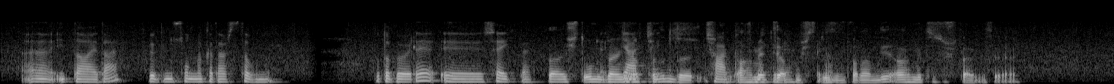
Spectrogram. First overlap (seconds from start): 6.1 s

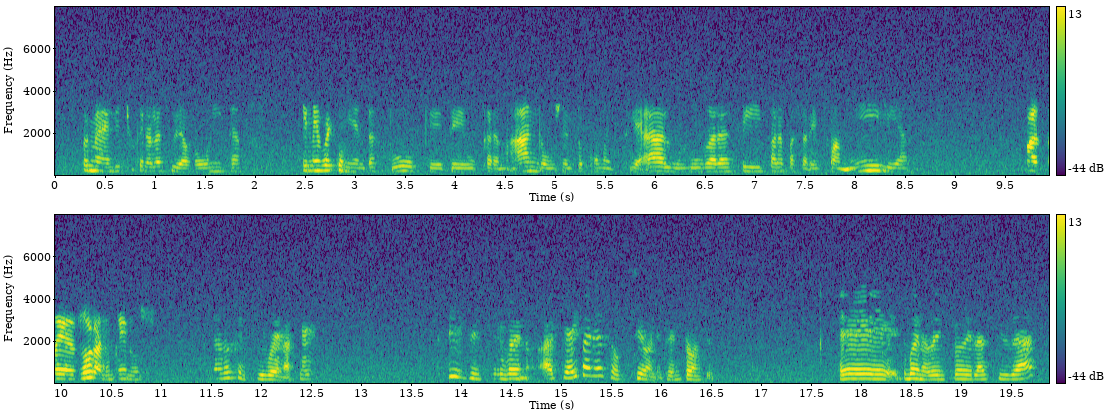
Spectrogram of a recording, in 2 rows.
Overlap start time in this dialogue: none

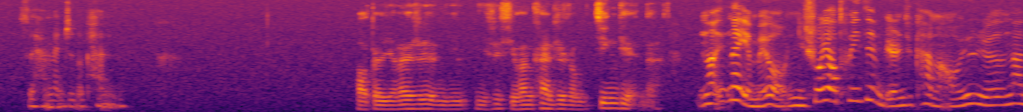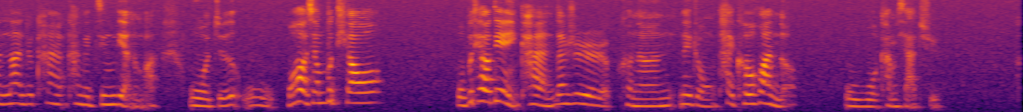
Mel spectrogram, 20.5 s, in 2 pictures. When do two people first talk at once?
none

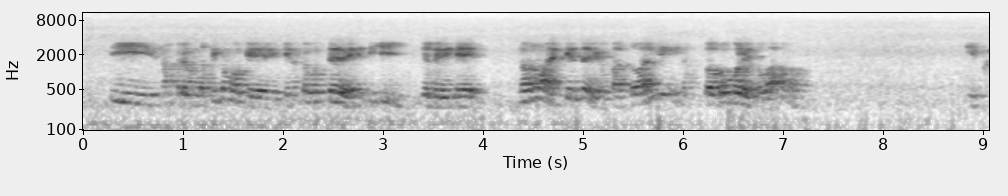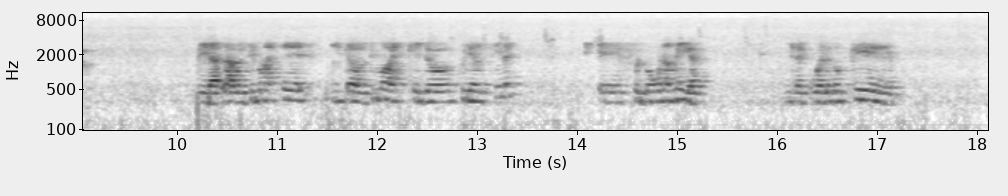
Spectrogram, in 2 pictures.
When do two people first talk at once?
none

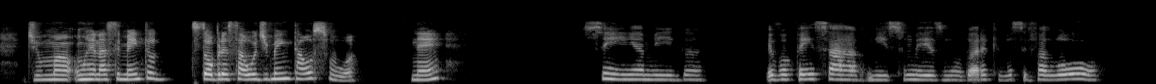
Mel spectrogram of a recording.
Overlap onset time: none

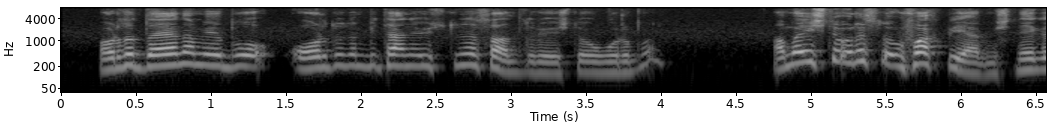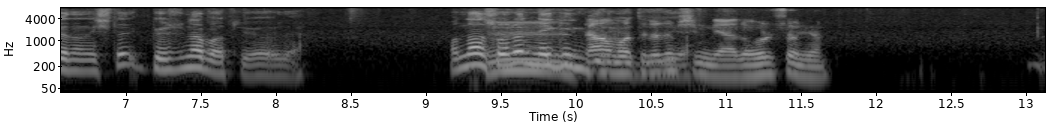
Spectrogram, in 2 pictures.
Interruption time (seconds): 9.4 s

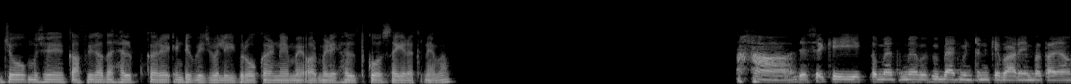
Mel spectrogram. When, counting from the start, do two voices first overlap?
none

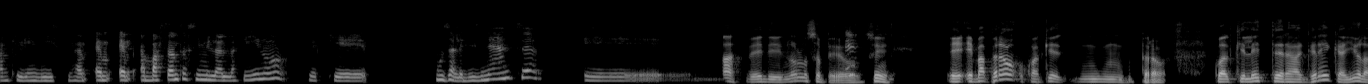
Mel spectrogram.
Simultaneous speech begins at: none

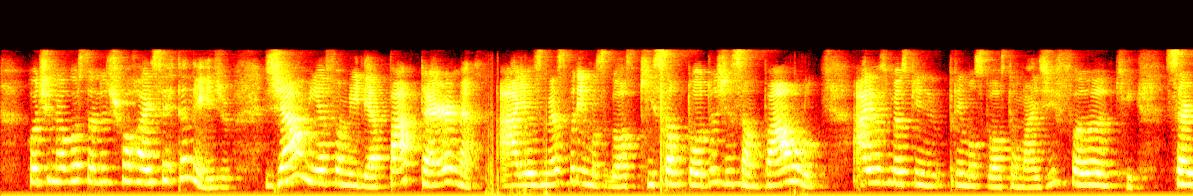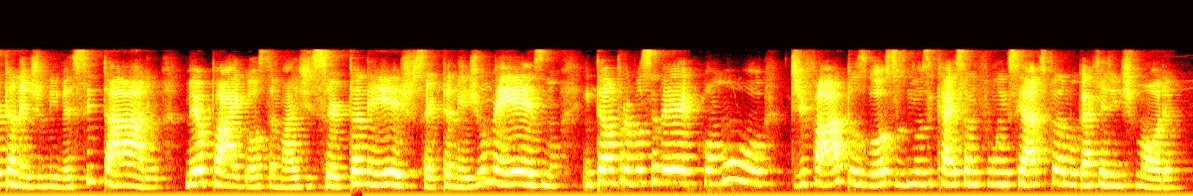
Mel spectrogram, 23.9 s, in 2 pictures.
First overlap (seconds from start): none

